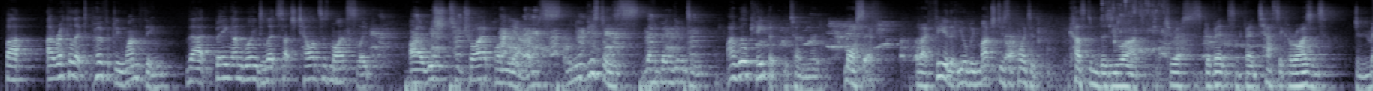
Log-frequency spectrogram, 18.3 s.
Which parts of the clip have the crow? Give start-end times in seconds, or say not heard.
not heard.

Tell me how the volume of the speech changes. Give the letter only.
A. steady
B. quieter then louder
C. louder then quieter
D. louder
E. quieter
A.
